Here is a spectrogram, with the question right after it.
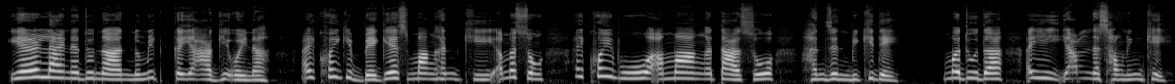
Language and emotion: Manipuri, angry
